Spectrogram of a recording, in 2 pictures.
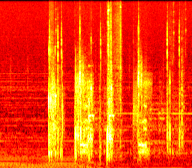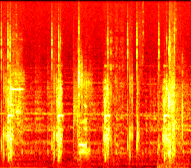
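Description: Short clicks tick quickly as menu items are browsed.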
